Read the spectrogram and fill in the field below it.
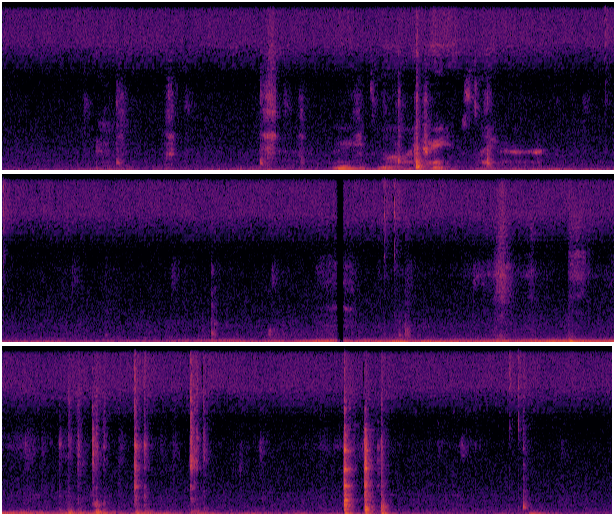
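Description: Small objects click and tap against a table.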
